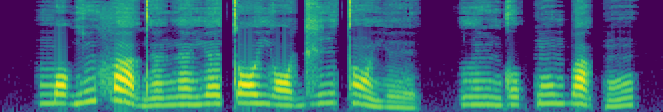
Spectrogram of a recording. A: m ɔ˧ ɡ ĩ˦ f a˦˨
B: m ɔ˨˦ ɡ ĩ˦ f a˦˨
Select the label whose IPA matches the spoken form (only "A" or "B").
A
